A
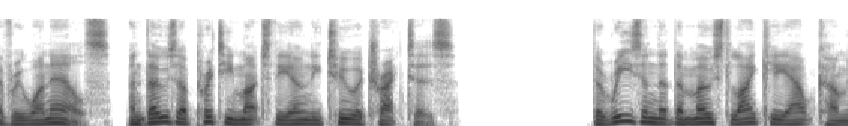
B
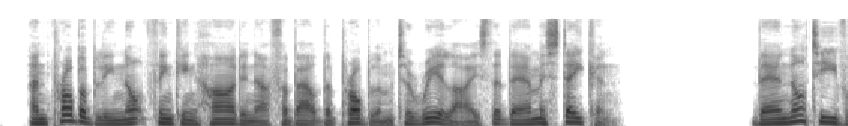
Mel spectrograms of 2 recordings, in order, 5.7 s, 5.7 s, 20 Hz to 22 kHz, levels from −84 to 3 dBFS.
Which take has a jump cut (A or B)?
A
